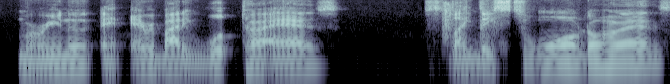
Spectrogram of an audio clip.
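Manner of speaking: usual speaking voice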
